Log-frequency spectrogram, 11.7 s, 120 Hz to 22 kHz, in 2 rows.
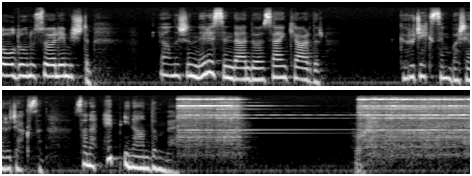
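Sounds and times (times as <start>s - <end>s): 
speech: 0.0s - 1.4s, 2.0s - 4.2s, 5.0s - 8.2s
telephone bell ringing: 8.0s - 11.7s.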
